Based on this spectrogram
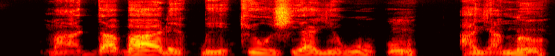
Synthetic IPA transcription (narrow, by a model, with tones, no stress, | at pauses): mãː˨˦da˦ba˧˦˧ɾɛ˨k͡pe˨˦ki˦o˧ʃe˧a˨jɛ˨˦wõ˦˨˦ | a˨ja˨nãː˦˨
